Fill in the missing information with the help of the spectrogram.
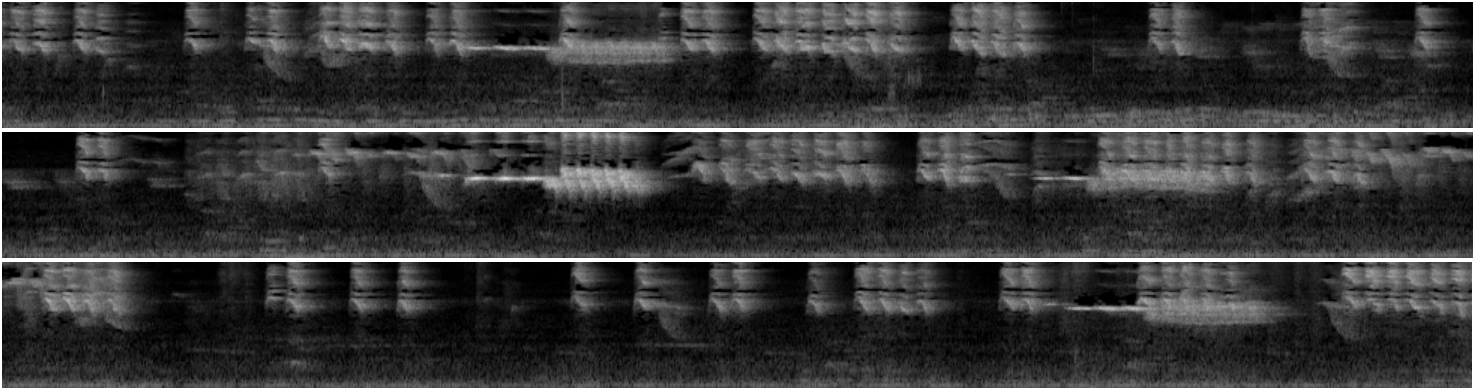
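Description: Male lined seedeater (bigodinho) singing in its cage: runs of quick, high chirping notes, broken four times by a louder buzzy phrase, the loudest about halfway through.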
